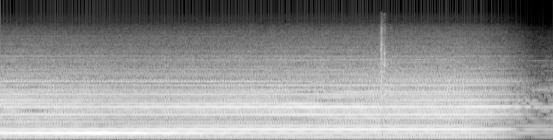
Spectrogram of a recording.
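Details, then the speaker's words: Silver Eagle diesel bus running after a power steering hose fix: loud, steady high whine over the engine, not the power steering pump but the starter still spinning because its new solenoid shorted out; starter stuck engaged. "That whining you hear in the background isn't the power steering pump making that noise."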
